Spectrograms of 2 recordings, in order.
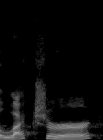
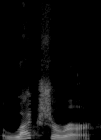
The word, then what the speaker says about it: lecturer: You can also say lecturer. A lecturer, perhaps a difficult pronunciation. Repeat after me. Lecturer, because you have at the end. Lecture, and then you add another Lecturer.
